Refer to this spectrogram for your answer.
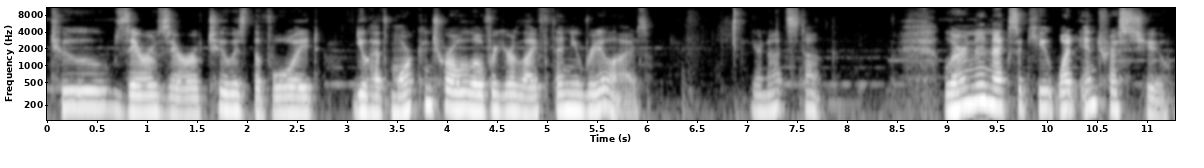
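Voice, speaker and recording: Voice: medium pitch, unhurried, darkish tone, soft background music. A tarot card reader hosting a casual pick-a-card reading, speaking to viewers in an encouraging, affirming and conversational way.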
